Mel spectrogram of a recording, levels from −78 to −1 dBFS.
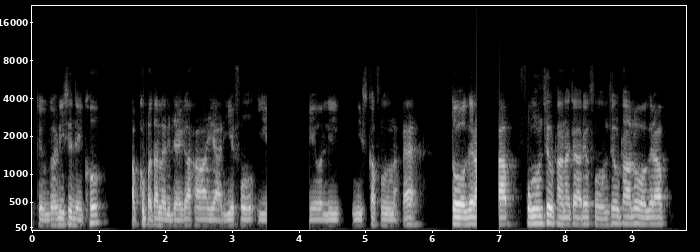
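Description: Speech that drops to silence twice, from 3.52 to 4.16 s and 6.66 to 7.00 s, then resumes: likely a Bluetooth stall, the headphone buffer running dry while delayed packets were resent.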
